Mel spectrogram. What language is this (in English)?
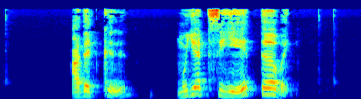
Tamil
